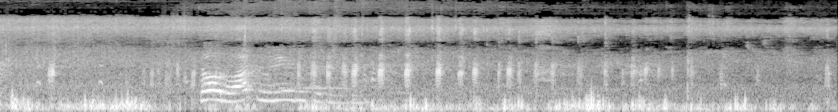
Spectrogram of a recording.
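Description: A large flock of domestic ducks quacking, many short overlapping calls, with a longer gliding call about two seconds in.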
